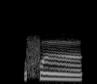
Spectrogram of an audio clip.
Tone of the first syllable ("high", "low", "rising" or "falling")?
falling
